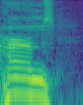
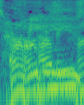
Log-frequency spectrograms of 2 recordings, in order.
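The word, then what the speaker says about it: Hermès: You called it Herms. I said it's Hermes. – Hermes. – Okay. Hey, guys, just a heads up. Even though it's spelled Hermes, it's pronounced Hermes.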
